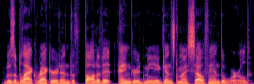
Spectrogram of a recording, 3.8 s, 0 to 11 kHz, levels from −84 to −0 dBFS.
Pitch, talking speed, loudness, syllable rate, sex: 125 Hz, 265 wpm, -19 LUFS, 6.1 syllables/s, male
